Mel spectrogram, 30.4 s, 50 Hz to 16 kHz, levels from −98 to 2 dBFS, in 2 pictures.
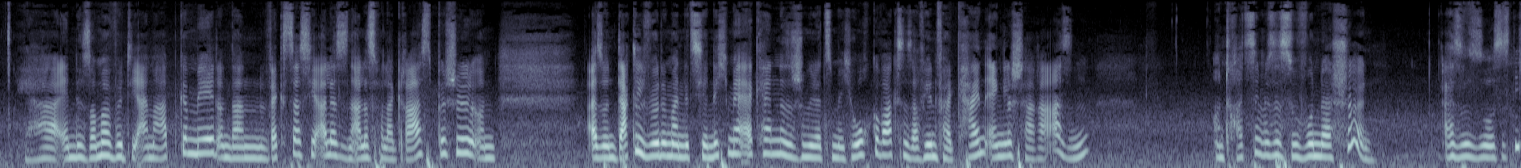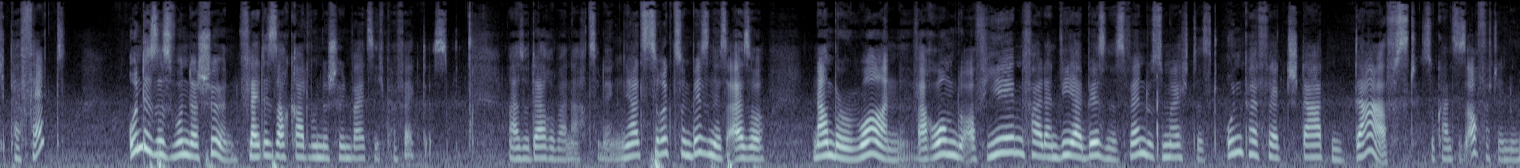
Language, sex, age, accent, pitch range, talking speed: German, female, 20-39, German, 210-265 Hz, 205 wpm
